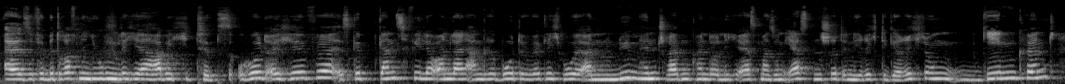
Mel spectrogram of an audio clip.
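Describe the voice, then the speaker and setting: A young woman answers interview questions with earnest conviction and speaks openly from her own experience. Her voice sits fairly high and sounds mellow rather than bright. The room around her rings with a noticeable echo. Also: fairly even intonation, a little fast, few pauses. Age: young adult. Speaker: interview guest. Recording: roomy echo.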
